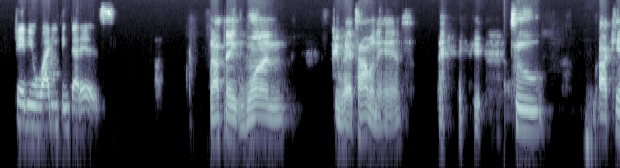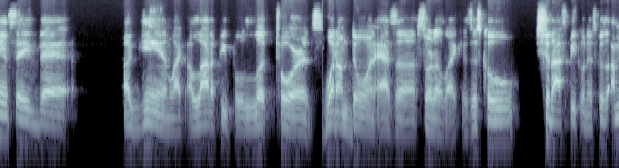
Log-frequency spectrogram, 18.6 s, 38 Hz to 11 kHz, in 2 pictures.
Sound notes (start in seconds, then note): 6.6 chuckles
